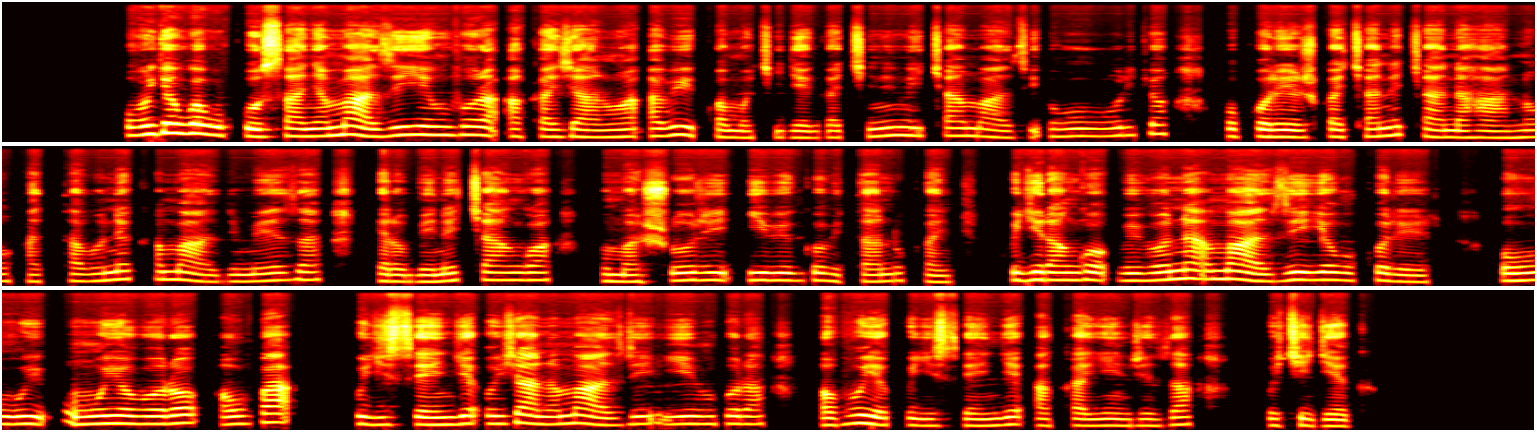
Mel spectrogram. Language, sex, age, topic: Kinyarwanda, female, 25-35, education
